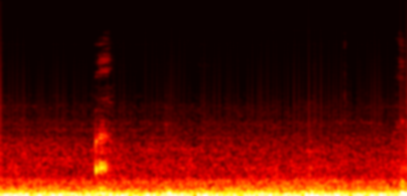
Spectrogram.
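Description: Steady low rumble of a car driving, heard from inside the cabin, with one brief short sound about a second in.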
